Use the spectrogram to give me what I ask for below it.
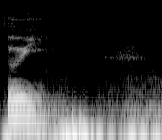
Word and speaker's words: ㅢ: So, pronounce “ㅡ” and then “ㅣ” in sequence. That’s how to pronounce “ㅢ”.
